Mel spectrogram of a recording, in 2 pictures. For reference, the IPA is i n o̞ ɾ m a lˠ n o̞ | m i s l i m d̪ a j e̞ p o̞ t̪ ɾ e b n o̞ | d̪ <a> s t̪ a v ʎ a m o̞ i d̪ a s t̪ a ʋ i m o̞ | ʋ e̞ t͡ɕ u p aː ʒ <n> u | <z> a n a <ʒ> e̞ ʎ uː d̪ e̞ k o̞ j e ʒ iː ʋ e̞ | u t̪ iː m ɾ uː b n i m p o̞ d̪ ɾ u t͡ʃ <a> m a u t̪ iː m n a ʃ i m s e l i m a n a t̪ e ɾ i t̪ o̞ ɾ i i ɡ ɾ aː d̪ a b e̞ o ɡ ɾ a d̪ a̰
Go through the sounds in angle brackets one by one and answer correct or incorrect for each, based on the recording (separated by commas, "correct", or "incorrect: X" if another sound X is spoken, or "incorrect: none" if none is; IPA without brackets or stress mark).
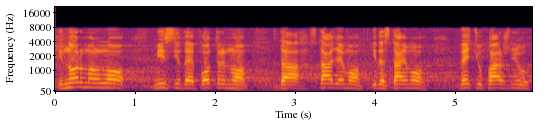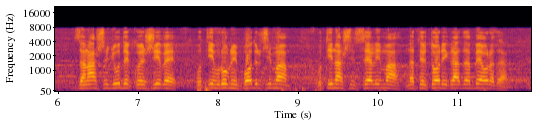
correct, incorrect: ɲ, correct, incorrect: ʃ, incorrect: i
